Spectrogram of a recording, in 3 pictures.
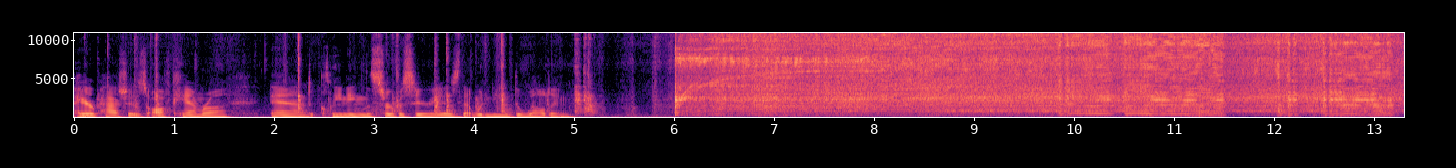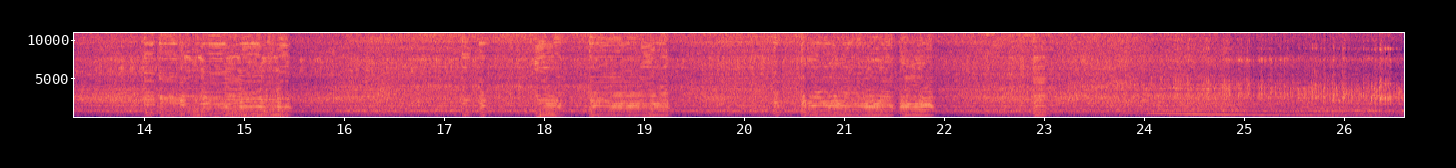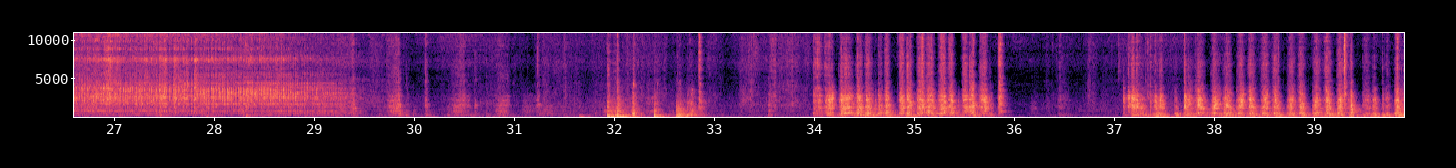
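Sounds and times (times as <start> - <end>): angle grinder scraping metal: 6.0 - 30.6
grinder disc spinning down: 22.9 - 29.4
scrapes and knocks: 29.4 - 39.9.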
